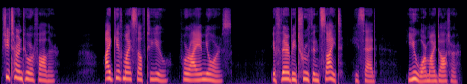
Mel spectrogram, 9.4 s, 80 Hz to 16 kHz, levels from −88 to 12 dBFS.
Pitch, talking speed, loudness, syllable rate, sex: 220 Hz, 160 wpm, -19 LUFS, 4.9 syllables/s, female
